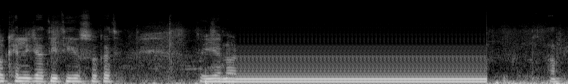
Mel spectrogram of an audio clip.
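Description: From 2.40 to 4.87 s, a system hang loop repeats one 40 ms buffer at 25 Hz: a rattling stutter, exact repeats rather than a stuck tone or dropouts.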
